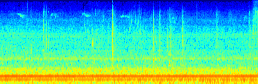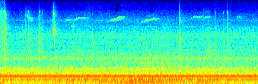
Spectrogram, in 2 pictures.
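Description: Steady electric machine hum, two low tones held without change, with a few faint clicks over it.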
